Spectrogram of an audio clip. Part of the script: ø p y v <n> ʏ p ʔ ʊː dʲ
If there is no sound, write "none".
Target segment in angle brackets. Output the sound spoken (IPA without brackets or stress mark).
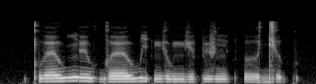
n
